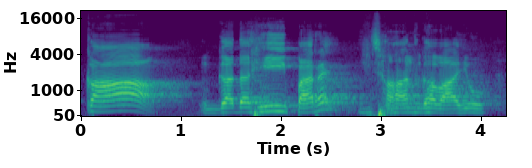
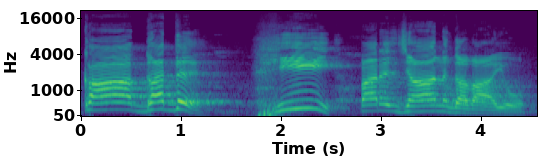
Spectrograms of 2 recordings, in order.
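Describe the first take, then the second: First: The break comes after kaa, before gadahi. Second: The break comes after kaagad, before hi.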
